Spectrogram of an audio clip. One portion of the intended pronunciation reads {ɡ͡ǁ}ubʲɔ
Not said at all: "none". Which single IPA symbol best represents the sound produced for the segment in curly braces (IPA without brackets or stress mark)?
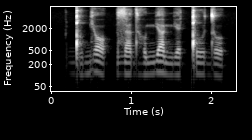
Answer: ɡ͡ǃ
